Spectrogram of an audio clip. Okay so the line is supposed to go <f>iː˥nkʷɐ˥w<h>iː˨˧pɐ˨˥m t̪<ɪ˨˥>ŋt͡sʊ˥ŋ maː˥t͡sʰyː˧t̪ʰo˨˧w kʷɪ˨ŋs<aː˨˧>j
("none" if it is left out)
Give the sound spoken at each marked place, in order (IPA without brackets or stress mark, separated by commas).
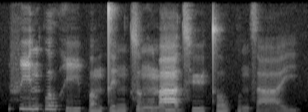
f, h, ɪ˨˥, aː˨˧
